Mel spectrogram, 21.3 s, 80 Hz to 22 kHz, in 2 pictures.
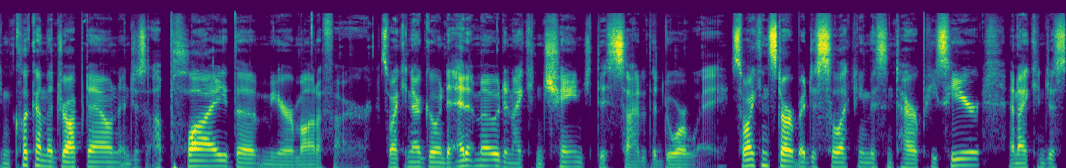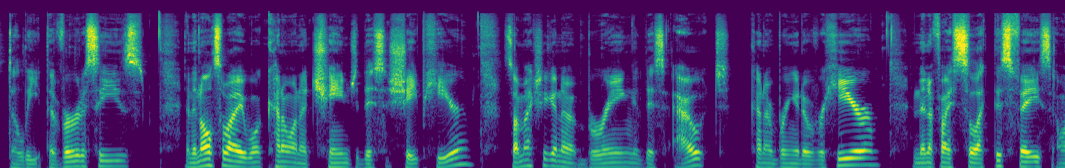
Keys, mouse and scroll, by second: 2.6-3.2 drag, 3.2 shift+middle click, 3.4 scroll up 1, 3.4-4.6 middle drag, 4.6 a, 5.8-8.7 typing, 6.4 middle click, 6.7 scroll down 1, 6.8-7.1 middle drag, 7.1 scroll up 1, 10.8 x, 11.1-12.4 shift+middle drag, 12.4-13.8 scroll up 3, 13.8 right click, 14.0-14.5 scroll down 4, 14.5-14.8 middle drag, 14.8 scroll up 1, 14.9-16.3 shift+middle drag, 16.3 g, 19.2 middle click, 19.4 middle click, 19.5-20.3 scroll up 4, 20.3 right click, 20.5 scroll down 4, 20.7 middle click, 21.1 g.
